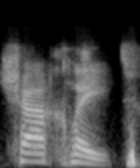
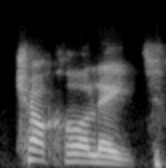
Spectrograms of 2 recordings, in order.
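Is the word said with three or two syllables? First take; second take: two; three. First: The middle syllable is dropped entirely. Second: The middle syllable is fully pronounced. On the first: The speaker calls it right. "It's just chocolate" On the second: The speaker calls it wrong. "A lot of people will say chocolate"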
